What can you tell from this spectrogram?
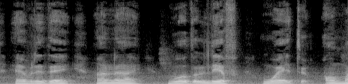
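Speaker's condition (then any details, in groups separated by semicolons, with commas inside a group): ALS/MND; 9 months since onset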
